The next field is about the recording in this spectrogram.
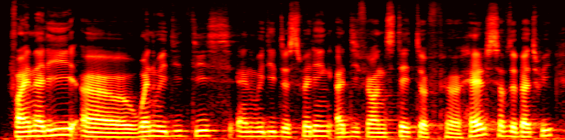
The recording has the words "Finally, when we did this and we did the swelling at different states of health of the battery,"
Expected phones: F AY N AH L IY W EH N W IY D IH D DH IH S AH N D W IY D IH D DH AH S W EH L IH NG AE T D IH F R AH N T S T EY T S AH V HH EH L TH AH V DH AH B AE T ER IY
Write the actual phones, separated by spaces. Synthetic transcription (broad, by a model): F AY N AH L IY W EH N W IY D IH D DH IH S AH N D W IY D IH D DH AH S W EH L IH NG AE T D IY F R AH N T S T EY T AH V HH EH L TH AH V DH AH B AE T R IY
